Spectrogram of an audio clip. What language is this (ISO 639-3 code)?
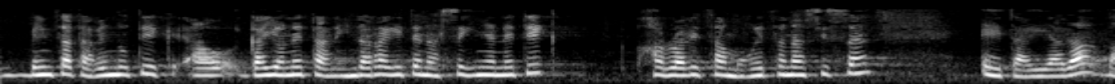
eus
